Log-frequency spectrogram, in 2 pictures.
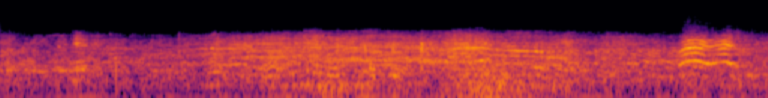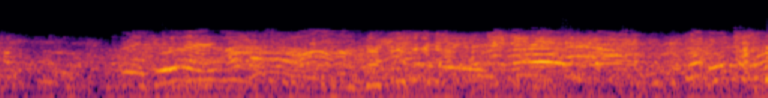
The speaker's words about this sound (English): These are the people, the students, the ordinary people of Saigon cheering the troops, giving them bread, giving them bananas.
